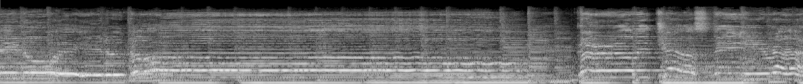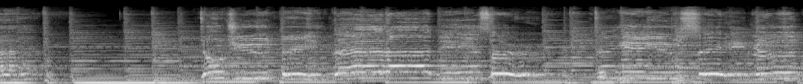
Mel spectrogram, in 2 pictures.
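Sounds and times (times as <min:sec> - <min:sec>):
man singing: 0:00.0 - 0:08.6, 0:10.0 - 0:16.0
acoustic guitar: 0:00.0 - 0:16.0
electric bass notes: 0:00.0 - 0:16.0.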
